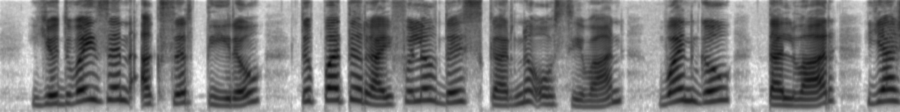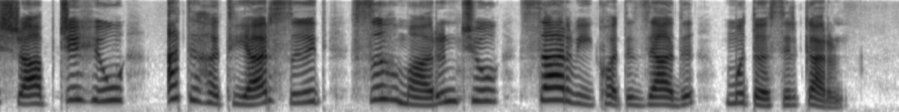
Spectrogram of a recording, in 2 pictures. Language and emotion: Kashmiri, neutral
